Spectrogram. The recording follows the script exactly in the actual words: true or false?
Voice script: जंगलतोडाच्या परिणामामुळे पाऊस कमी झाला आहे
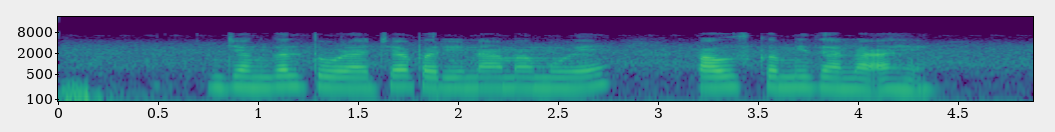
true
